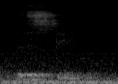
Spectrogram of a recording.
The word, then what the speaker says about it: Fiske: My name is Fiske rhymes with whiskey, so you don't forget.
